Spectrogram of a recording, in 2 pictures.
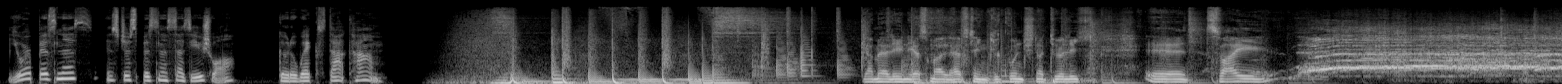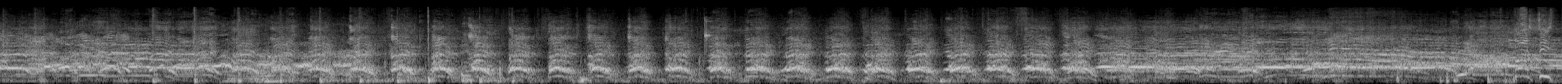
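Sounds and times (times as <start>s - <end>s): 
speech: 0.1s - 3.9s, 8.6s - 13.1s
rhythmic claps or stomps: 5.5s - 8.8s, 14.8s - 31.2s
football fans cheering and chanting at promotion celebration: 12.8s - 31.2s.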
